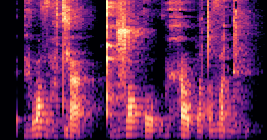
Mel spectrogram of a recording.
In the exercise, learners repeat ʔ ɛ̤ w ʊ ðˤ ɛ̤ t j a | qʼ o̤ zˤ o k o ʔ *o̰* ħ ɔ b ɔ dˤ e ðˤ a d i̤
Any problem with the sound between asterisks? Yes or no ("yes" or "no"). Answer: yes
